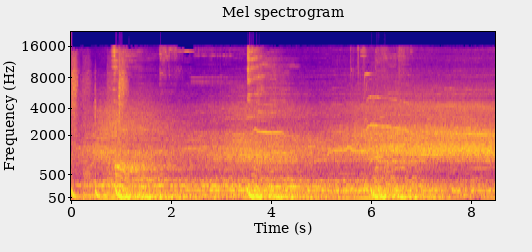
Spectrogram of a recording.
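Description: Loud concert music over an arena sound system, with deep bass hits that drop in pitch about a second in, again at three and a half and at six seconds. Underneath is a haze of crowd screaming from the fans.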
